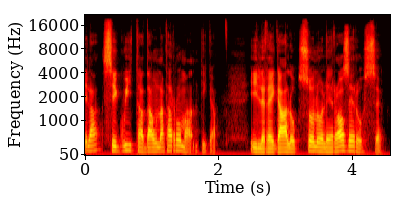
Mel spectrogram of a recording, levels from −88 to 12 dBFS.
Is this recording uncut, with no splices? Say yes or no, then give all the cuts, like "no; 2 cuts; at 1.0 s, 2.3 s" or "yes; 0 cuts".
no; 2 cuts; at 1.2 s, 3.2 s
